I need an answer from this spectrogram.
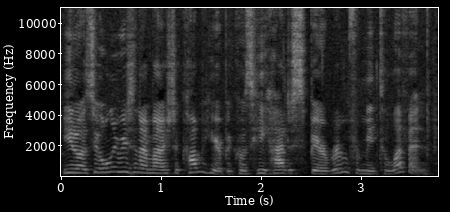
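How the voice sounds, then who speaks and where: A woman's voice: fairly high pitch, animated, very fast, fairly bright tone. A woman in casual, effusive chat, telling anecdotes in a talkative way. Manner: effusive, chatty. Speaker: distillery tour guide and podcast co-host. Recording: distant mic, noisy room ambience.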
